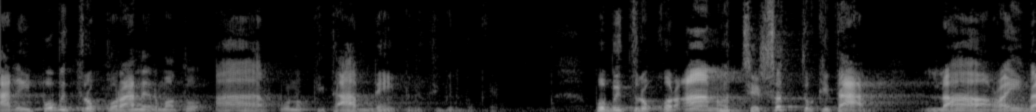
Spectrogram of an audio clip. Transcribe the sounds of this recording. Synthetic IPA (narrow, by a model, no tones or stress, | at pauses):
aɾepɔbit̪ɾoqoɾaneɾmɔt̪ɔaɾkonokit̪abnɛ̰jpɾit̪ʰibiɾbukʰe | pɔbit̪ɾoqoɾʔanɦotːt͡ʃʰesɔt̪ːokit̪a̰blaɾajba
